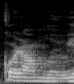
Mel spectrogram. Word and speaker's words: cordon bleu: I'm probably pronouncing this wrong, but I had cordon bleu. – Yeah, cordon bleu, yeah.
